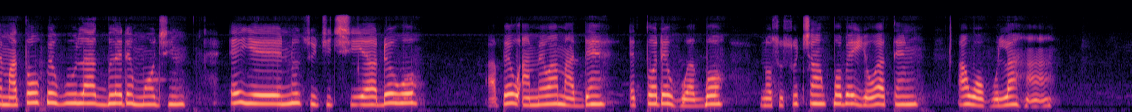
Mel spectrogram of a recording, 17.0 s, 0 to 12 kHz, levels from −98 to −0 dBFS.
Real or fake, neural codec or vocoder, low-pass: real; none; 7.2 kHz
